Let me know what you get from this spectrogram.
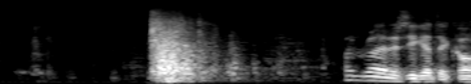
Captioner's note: door slams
